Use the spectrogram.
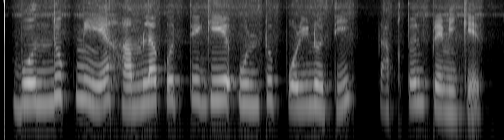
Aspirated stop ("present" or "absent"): absent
